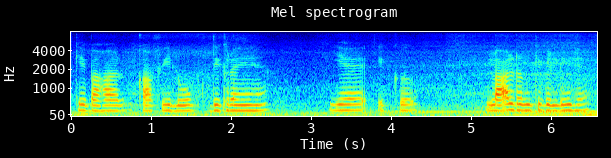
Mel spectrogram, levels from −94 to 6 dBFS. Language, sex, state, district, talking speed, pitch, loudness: Hindi, female, Rajasthan, Jaipur, 125 wpm, 190 Hz, -21 LUFS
